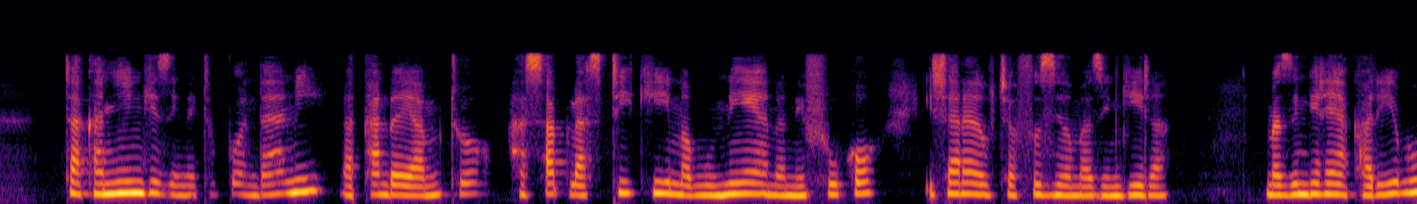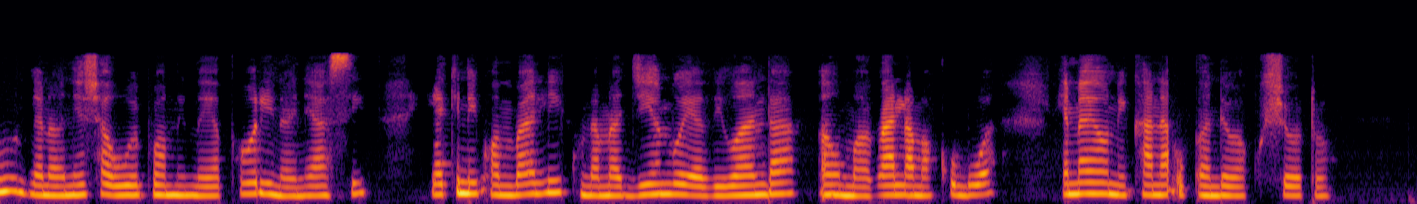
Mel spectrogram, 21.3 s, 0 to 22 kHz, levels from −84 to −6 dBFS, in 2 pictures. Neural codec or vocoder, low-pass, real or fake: codec, 16 kHz, 1 kbps, X-Codec, HuBERT features, trained on balanced general audio; 7.2 kHz; fake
